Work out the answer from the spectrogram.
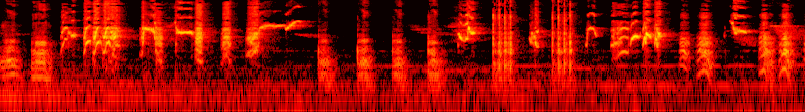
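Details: Javan myna singing to stir other mynas: a jumble of harsh squawks, sharp clicks, and short rising and falling whistles in quick irregular bursts, with a faint low hum behind.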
